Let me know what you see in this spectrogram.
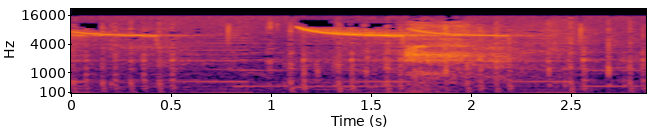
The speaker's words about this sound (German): Rakete explodiert.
